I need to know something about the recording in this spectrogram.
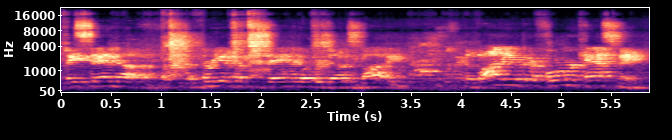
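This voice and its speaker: At a live table read, a man reads the stage directions as scripted narration in a high voice with fairly even intonation and a slightly slow pace. The recording is echoey, with a distant mic and clear noise.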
